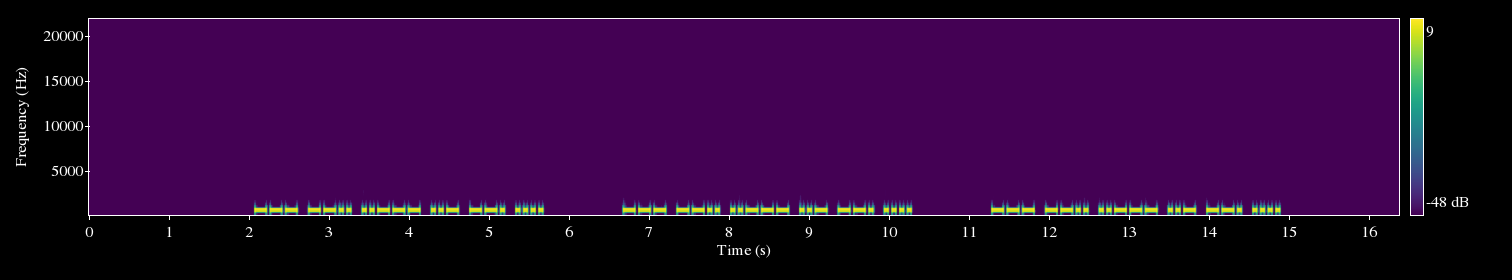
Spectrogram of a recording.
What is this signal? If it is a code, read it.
Morse code, heard as a keyed tone, about 25 wpm, 700 Hz. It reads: OZ2UGH OZ2UGH OZ2UGH
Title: DXCC-100 Call Signs - 6 Characters - Repeated 3x - 25wpm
